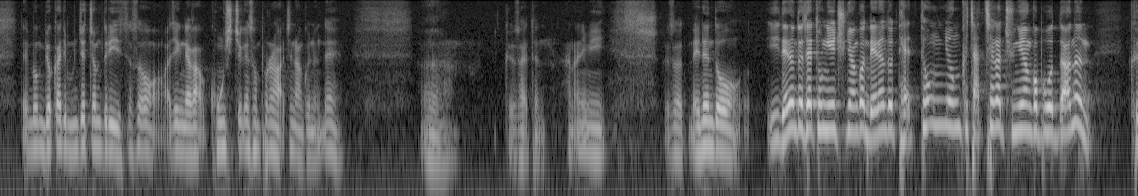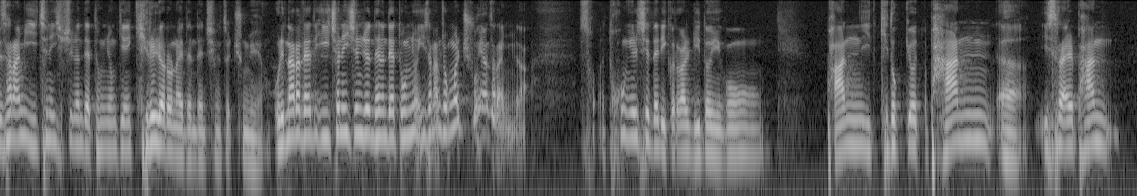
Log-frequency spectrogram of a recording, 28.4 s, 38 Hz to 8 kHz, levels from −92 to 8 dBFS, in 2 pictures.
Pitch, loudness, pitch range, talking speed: 150 Hz, -24 LUFS, 130-195 Hz, 315 characters per minute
